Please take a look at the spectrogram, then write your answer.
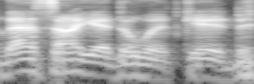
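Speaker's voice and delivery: put-on wizened old man voice, as if chewing a cigar. Imagining how the film's directors all sound, wizened fifty-year-old man with cigar. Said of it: "wizened fifty-year-old men with cigars in their mouths going".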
